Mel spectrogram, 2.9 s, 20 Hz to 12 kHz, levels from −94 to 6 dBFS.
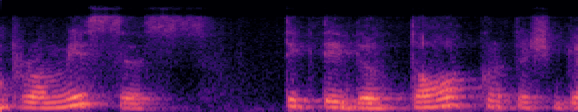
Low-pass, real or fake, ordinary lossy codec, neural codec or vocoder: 7.2 kHz; fake; Opus, 16 kbps; codec, 16 kHz, 0.4 kbps, LongCat-Audio-Codec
